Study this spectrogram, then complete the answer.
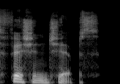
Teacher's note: the word and is in its weak form, and we basically only say N.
